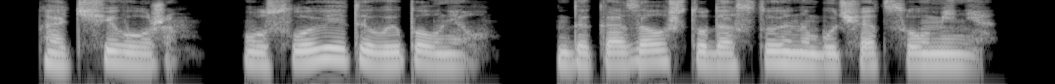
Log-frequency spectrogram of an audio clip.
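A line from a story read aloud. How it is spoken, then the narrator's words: Calm. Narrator (Russian): спокойно произнес Аламейский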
